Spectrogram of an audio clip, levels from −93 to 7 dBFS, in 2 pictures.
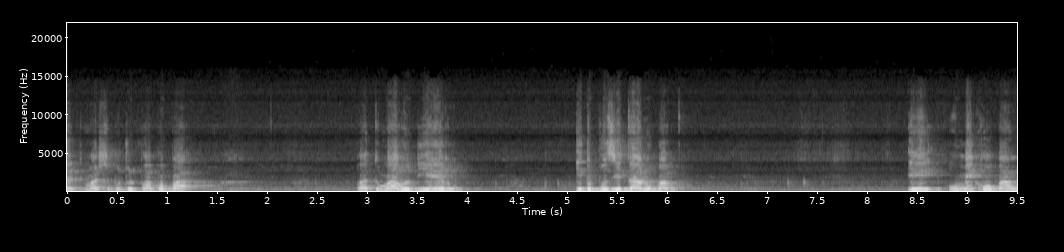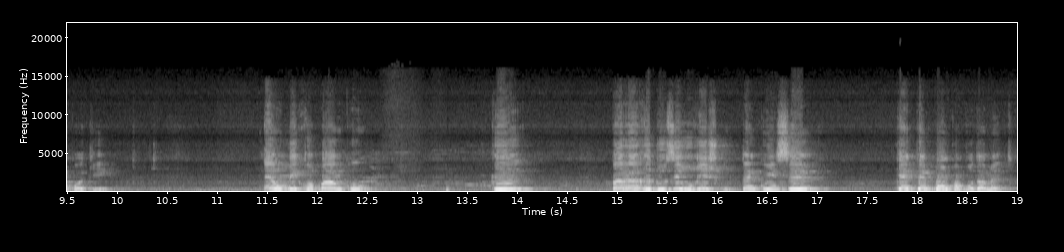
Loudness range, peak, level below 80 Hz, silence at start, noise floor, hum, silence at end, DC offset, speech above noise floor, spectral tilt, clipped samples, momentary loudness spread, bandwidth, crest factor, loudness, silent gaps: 7 LU; 0 dBFS; -58 dBFS; 0 s; -46 dBFS; none; 0.05 s; under 0.1%; 32 dB; -4.5 dB/octave; under 0.1%; 18 LU; 11.5 kHz; 16 dB; -15 LUFS; none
